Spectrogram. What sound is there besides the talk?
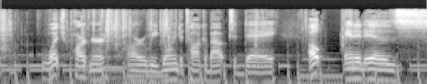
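paper rustling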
